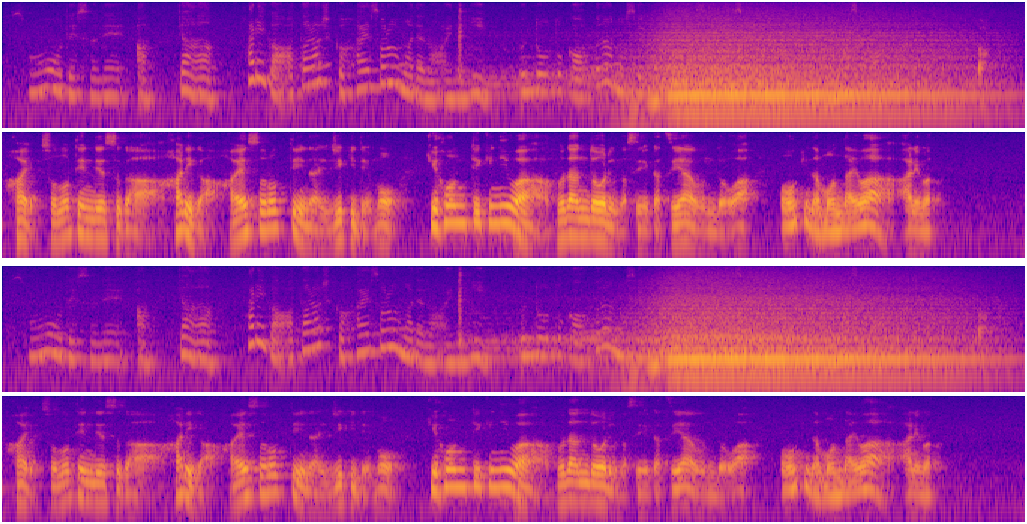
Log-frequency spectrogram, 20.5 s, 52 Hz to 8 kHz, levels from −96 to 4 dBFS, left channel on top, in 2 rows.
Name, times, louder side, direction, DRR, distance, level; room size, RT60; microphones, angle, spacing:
voice 1, 0.3-1.5 1.8-2.1 2.4-4.9 5.2-8.9 14.8-15.0, equal, 20° left, 8 dB, 1.3 m, -36 dB
sound 1, 4.6-10.2, right 1 dB, 5° right, 0.6 m, -27 dB
voice 2, 10.3-14.2 14.5-17.7 18.0-19.5, left 4 dB, 80° left, 14 dB, 0.5 m, -22 dB
16.5 x 10.0 x 4.6 m, 0.39 s
head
